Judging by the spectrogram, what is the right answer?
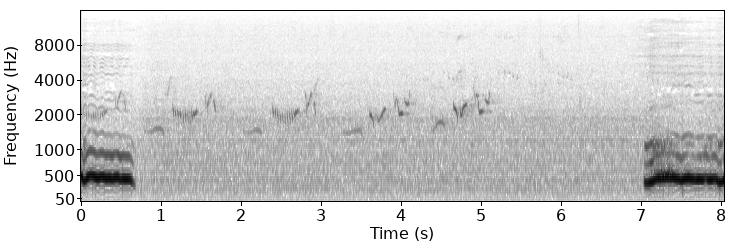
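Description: A person humming a long, steady note in answer to the coucals: one note ends just under a second in and another starts near the end. In between, faint short chirps of small birds.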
